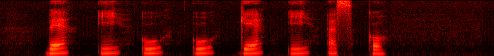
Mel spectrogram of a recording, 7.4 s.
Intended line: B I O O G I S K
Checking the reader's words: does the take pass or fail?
pass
